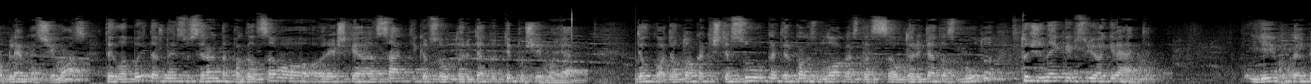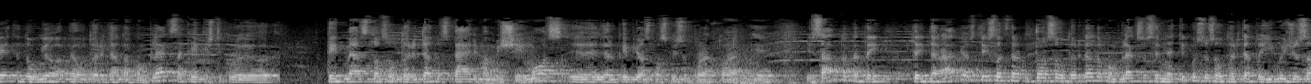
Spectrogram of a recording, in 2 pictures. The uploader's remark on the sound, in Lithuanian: Įrašas iš šeimų festivalio.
